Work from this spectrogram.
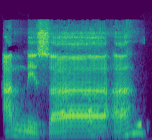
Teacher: nun tasdid dibaca ghunah atau mendengung ditahan dua harakat biar tampak mendengung . Sin fathah alif mad thobi'i. Tetapi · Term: gunnah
